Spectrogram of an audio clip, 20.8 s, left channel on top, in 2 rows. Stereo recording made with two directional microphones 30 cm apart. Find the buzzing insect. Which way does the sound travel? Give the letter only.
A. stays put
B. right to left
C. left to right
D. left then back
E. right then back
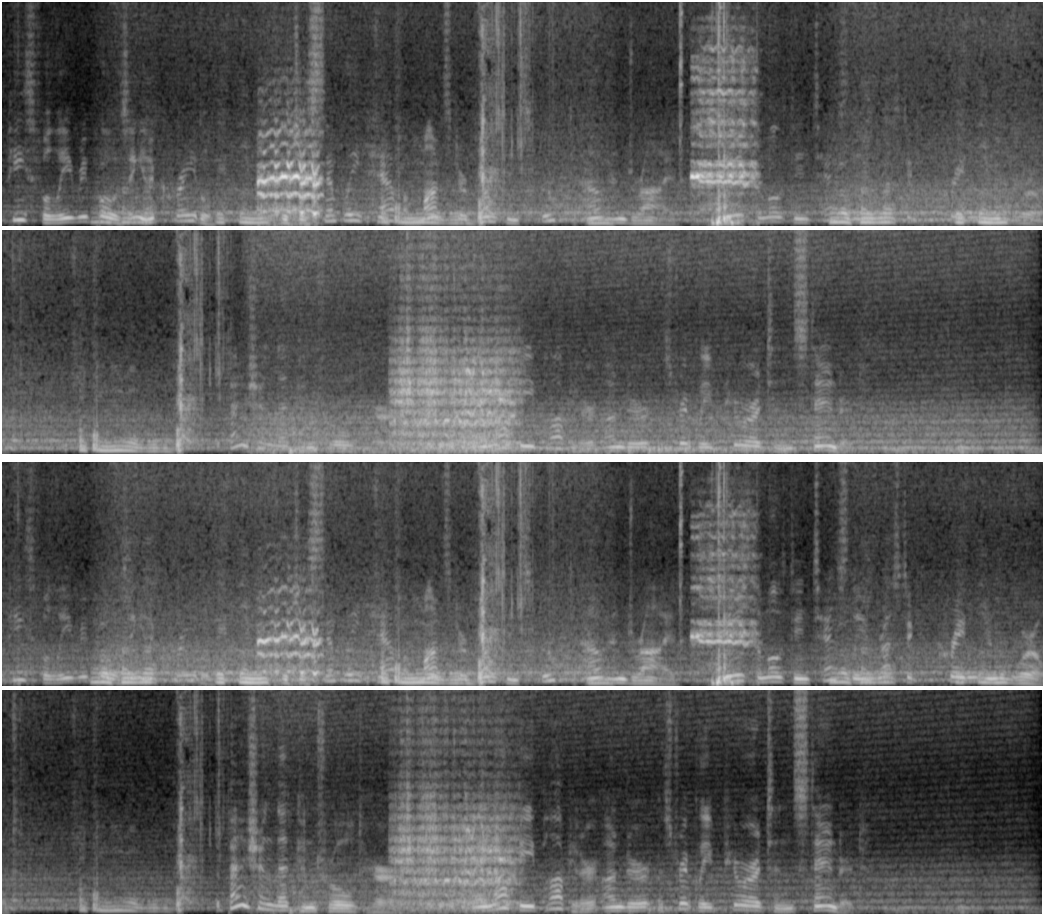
B.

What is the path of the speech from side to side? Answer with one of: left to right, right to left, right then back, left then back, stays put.
right then back.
